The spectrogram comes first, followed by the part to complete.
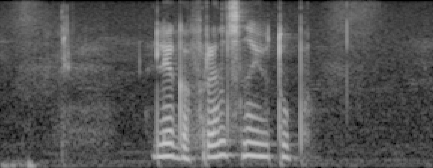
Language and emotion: Russian, neutral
